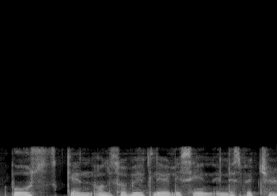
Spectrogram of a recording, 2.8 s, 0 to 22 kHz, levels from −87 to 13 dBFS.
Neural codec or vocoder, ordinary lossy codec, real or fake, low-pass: autoencoder, 48 kHz, 128 numbers a frame, DAC-VAE, trained on Japanese speech; none; fake; 5.4 kHz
